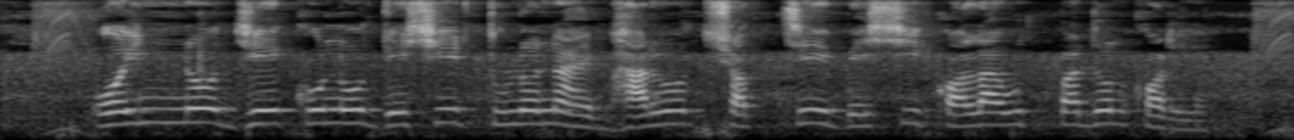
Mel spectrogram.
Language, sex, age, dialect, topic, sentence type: Bengali, female, 60-100, Rajbangshi, agriculture, statement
